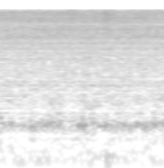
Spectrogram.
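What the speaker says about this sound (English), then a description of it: "gonna run some more water there too." Water runs steadily from a bathroom tap while lather is being worked up for a wet shave, a short, even, close rushing stream.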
